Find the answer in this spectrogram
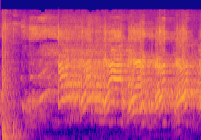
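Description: A brief low thud at the start, then a woman laughing hard in quick repeated high peals.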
